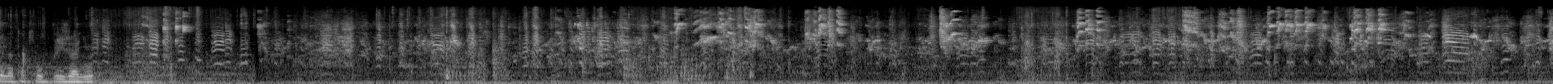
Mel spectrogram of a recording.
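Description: Small birds chirp and twitter rapidly, close by.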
